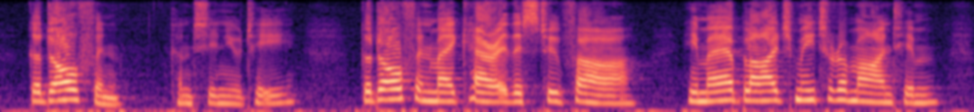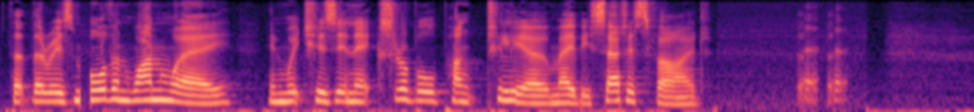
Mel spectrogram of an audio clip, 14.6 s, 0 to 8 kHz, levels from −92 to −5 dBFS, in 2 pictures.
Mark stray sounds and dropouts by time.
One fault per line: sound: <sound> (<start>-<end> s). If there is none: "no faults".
sound: dropout (7.9-8.0 s)
sound: laugh (13.3-13.7 s)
